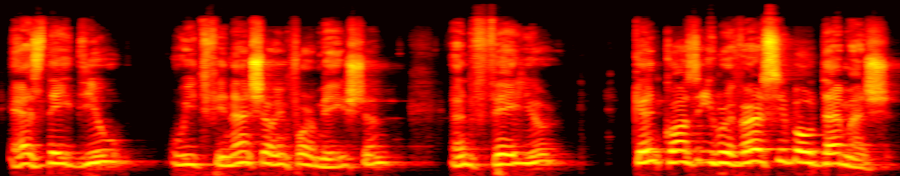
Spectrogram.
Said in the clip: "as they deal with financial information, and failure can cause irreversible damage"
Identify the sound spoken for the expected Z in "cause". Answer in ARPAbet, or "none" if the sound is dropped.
Z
